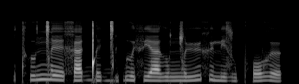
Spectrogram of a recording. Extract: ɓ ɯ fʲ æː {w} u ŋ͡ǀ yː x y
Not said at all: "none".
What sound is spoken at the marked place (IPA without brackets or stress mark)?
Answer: ð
